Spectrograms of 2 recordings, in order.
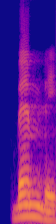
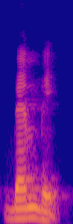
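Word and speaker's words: Mbembe: The term वास कॉइ बाय the Cameroonian philosopher and political theorist अकेले बम्बे। ठीक है? एम is silent. ठीक है? हां अकेले बंबे इन ह सेमिनार 2003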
